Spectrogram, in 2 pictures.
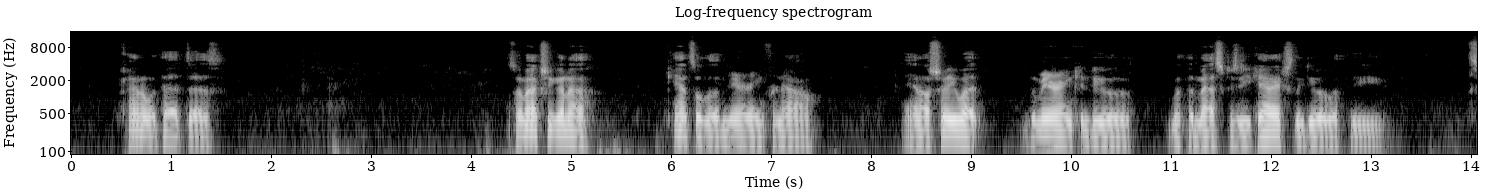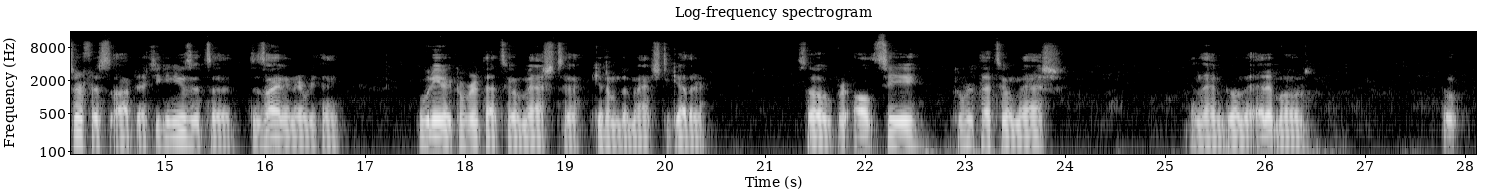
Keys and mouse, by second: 7.2 click, 8.1 Tab, 17.8 alt+c, 23.4 Tab, 25.8 a, 26.0 a, 26.5 a.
